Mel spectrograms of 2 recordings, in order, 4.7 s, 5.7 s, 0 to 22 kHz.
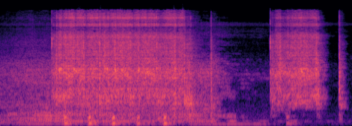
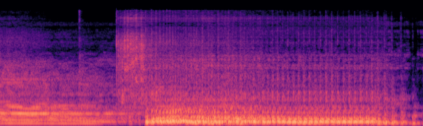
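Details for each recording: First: Honda Supra Fit motorcycle with battery at about 14 V and normal starter switch/bendix: slow, labored cranking at roughly three chugs a second in two short bursts; weak starter motor from worn-out brushes and a loose magnet. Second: Honda Supra Fit motorcycle after starter motor repair (worn brushes replaced, loose magnet fixed, shim added to stop rotor rubbing): brief clean starter whirr, engine catches at once without throttle and settles into an even putter.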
